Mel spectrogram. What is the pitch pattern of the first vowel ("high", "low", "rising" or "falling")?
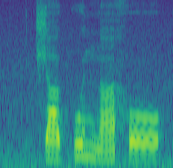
low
